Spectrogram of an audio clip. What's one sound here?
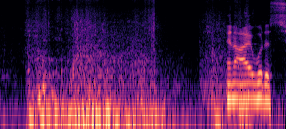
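Fiery magic blasts crackle and roar.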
